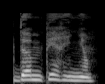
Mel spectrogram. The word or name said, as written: Dom Perignon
